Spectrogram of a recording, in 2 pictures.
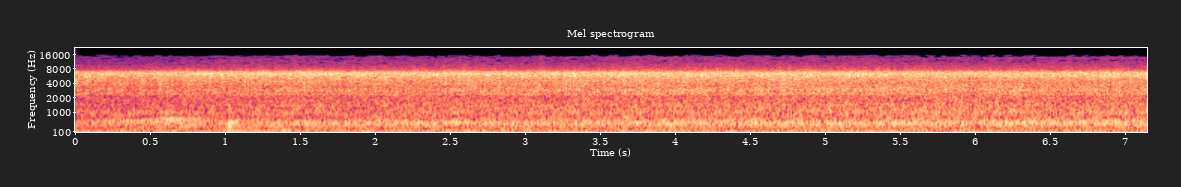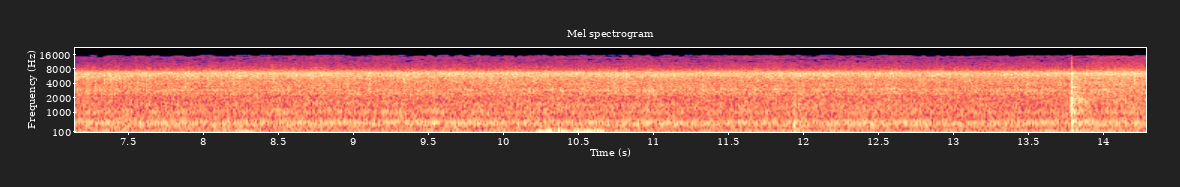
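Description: Garlic and green chilli paste frying in hot ghee, a steady sizzling hiss while it is stirred, with one sharp knock near the end.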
